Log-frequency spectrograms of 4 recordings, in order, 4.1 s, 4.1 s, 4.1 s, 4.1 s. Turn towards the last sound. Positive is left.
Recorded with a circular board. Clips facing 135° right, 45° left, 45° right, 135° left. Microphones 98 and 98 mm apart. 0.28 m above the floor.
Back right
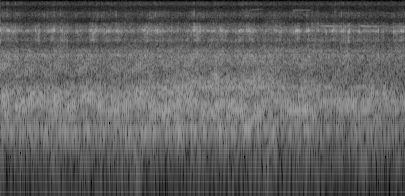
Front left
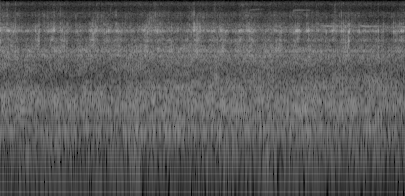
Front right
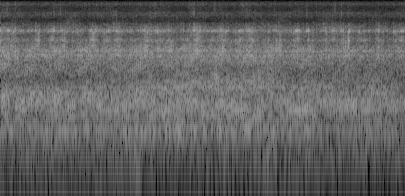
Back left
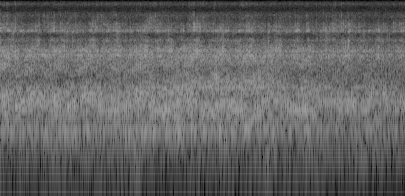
No sound to turn to.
